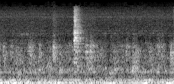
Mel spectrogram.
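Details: Whirlpool gas water heater after draining, flushing and refilling, thermostat set between low and hot: low, even gas flame roar with soft hissing and no popping; burner lights and runs normally.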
